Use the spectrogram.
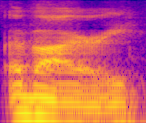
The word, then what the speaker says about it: aviary: Well, it's kind of similar to the name Avery. Well, it's aviary, not Avery.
